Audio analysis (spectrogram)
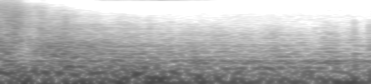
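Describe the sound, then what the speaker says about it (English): Gunfire in the Batman: The Telltale Series video game, a dense run of booming shots merging into continuous loud rumble with no clear gaps. "It's a lot of gunshots, bro."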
